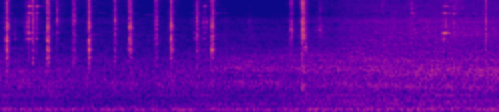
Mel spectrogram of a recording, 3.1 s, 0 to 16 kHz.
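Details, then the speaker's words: Range Rover Classic that broke down at 25,000 miles and sat 10 years, key-on after rewiring: quick uneven light clicks for about two seconds over faint low hum, relay clicking showing it has power. "I can hear a relay clicking, which is good news. So it sounds like we have power,"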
